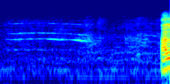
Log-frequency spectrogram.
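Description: Near silence, with one faint high-pitched call about a second long that rises slightly and then falls in pitch.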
